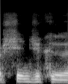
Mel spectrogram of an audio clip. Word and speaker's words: Shinjuku: It's going to be part one of a three-parter, and we're going to focus in these next three episodes on the one and only Shinjuku, or Shinjuku as it's really meant to be pronounced.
